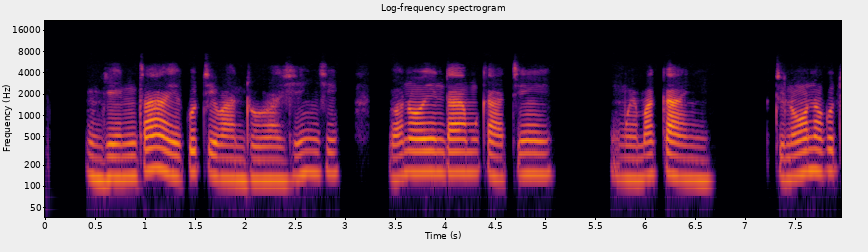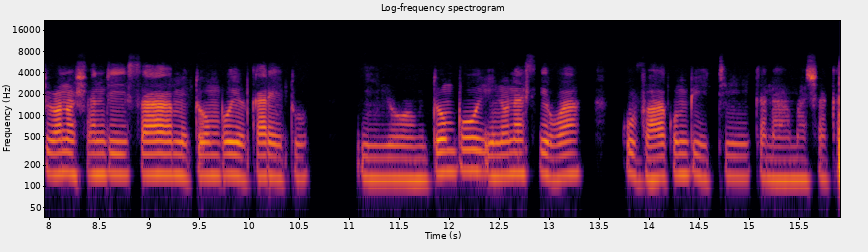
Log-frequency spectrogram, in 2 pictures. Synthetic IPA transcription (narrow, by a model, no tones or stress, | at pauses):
ŋɡe̞ntaje̞kutiʋantʰuʋaʒind͡ʒi | ʋano̞endamukati | mwe̞makaɲi | tino̞ːnakutiʋano̞ʃandisamito̞mbo̞je̞kaɾe̞tu | ijo̞mito̞mbo̞ino̞nasirwa | kub͡vakumbitʰikanamaʃaka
